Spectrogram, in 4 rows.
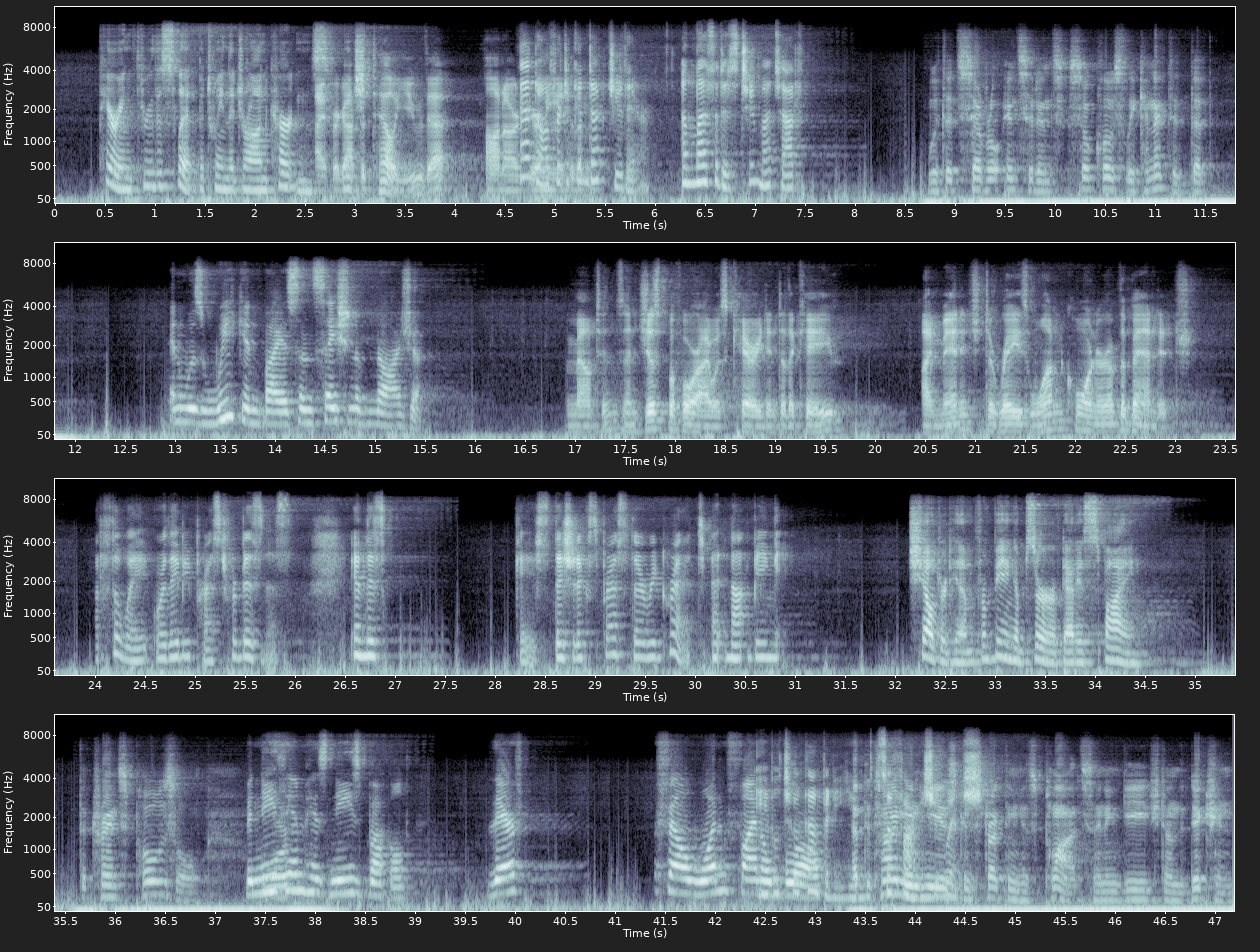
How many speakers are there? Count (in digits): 5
